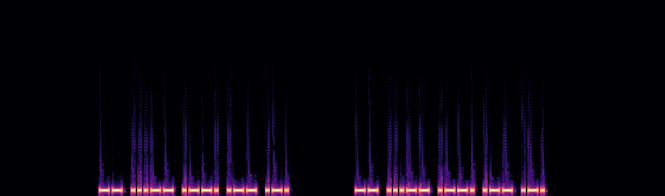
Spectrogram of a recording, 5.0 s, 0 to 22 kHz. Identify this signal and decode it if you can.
Morse code, heard as a keyed tone, about 46 wpm, 700 Hz. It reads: M3PWR M3PWR
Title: DXCC-100 Call Signs - 5 Characters - Repeated 2x - 50wpm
